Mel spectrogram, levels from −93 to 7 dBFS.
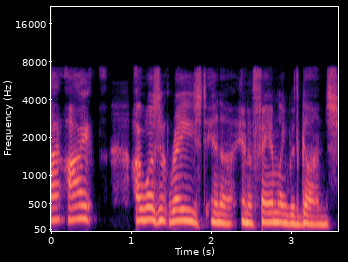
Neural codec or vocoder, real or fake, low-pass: codec, 44.1 kHz, 7.8 kbps, Pupu-Codec; fake; 7.2 kHz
